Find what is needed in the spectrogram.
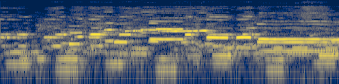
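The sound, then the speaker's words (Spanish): An organ grinder's out-of-tune barrel organ plays a gentle, steady melody. Its reedy, bright tones are repeated and sustained with a regular, even rhythm throughout. “Y mientras hacíamos nuestros libros, nos acompañaba la apacible y desafinada música del organillero.”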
